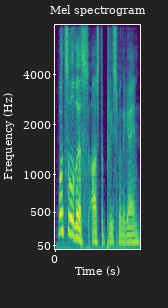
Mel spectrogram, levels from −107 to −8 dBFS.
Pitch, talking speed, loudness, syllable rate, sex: 130 Hz, 245 wpm, -18 LUFS, 7.6 syllables/s, male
